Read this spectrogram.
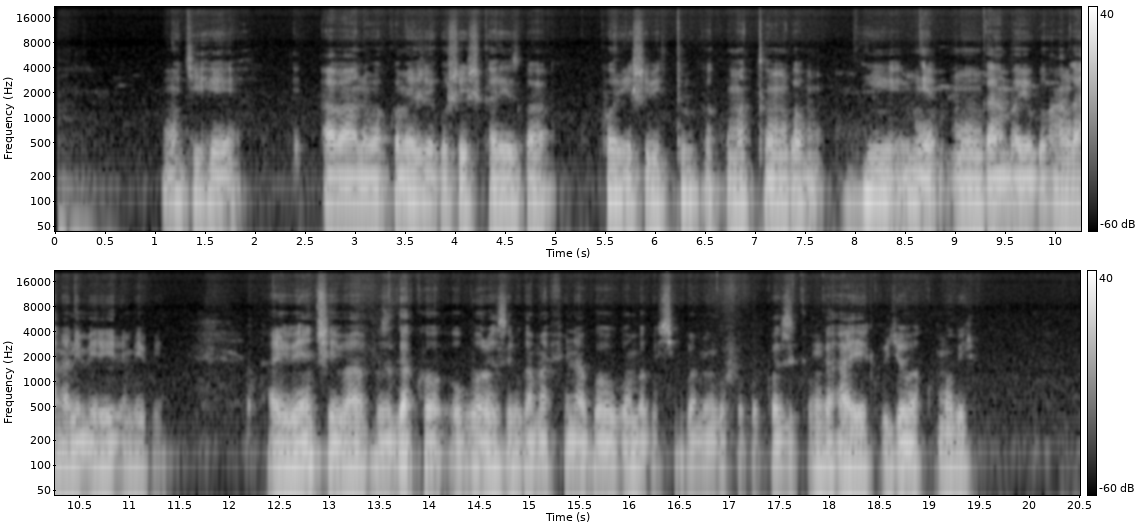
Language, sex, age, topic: Kinyarwanda, male, 18-24, agriculture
